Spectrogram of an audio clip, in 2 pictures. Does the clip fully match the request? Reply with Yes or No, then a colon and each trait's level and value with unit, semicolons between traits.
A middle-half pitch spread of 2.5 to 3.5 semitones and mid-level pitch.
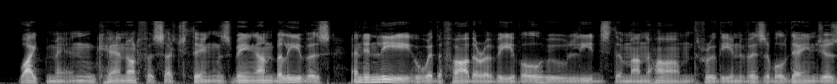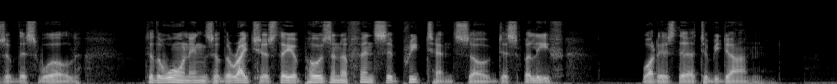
No: average, 2.9 semitones; very low, 80 Hz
